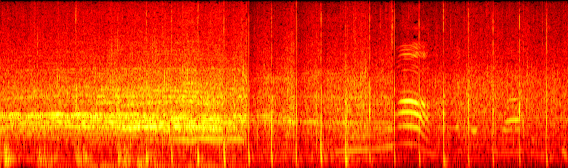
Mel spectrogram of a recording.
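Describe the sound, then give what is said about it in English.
An audience claps and cheers loudly for about two seconds, then the applause thins to scattered claps while a voice speaks over it. “Please put your hands together and make incredible woohooing noises”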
